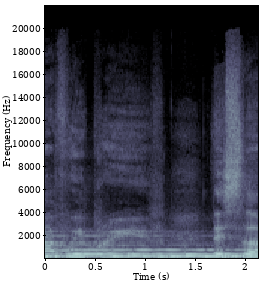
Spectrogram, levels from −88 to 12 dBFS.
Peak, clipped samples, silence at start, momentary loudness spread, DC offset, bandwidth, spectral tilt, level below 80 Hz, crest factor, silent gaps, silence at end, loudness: -2 dBFS; under 0.1%; 0 s; 3 LU; under 0.1%; 19 kHz; -5.5 dB/octave; -50 dBFS; 16 dB; none; 0 s; -18 LUFS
